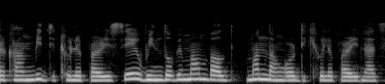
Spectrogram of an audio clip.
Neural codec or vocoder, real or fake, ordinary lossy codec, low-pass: none; real; none; 7.2 kHz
